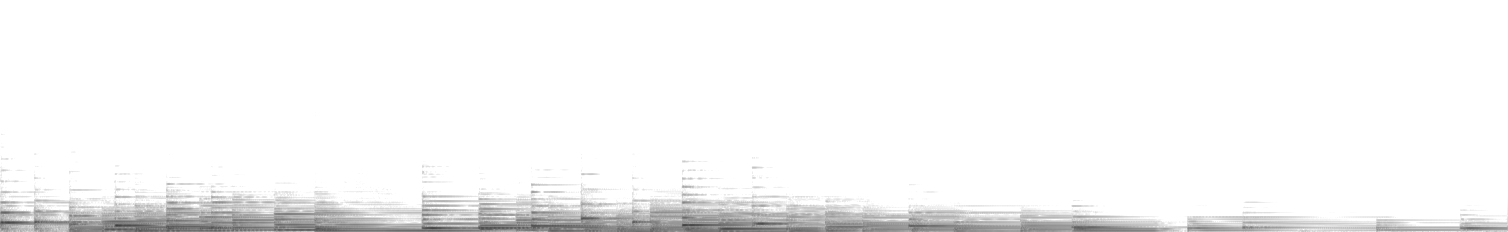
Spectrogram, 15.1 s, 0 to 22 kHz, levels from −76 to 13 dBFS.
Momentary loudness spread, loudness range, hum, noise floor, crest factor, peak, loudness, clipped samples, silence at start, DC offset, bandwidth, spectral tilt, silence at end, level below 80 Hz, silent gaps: 19 LU; 13 LU; none; -56 dBFS; 18 dB; -6 dBFS; -24 LUFS; under 0.1%; 0 s; under 0.1%; 6.4 kHz; -9.5 dB/octave; 0 s; -68 dBFS; none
